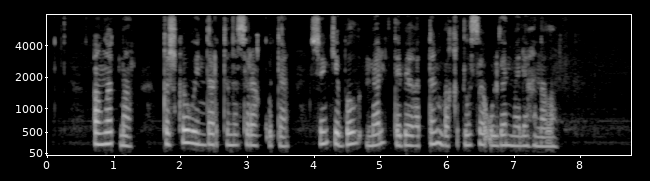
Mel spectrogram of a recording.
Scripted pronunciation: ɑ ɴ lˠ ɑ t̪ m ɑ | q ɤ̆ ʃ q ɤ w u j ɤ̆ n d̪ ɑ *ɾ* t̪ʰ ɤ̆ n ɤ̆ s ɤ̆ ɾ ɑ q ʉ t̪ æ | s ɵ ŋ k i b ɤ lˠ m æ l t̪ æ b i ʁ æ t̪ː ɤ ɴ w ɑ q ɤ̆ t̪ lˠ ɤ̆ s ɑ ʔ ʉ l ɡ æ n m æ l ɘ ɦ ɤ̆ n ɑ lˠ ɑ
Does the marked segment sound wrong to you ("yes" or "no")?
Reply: no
